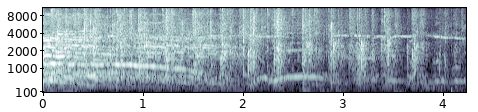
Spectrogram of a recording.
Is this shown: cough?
no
